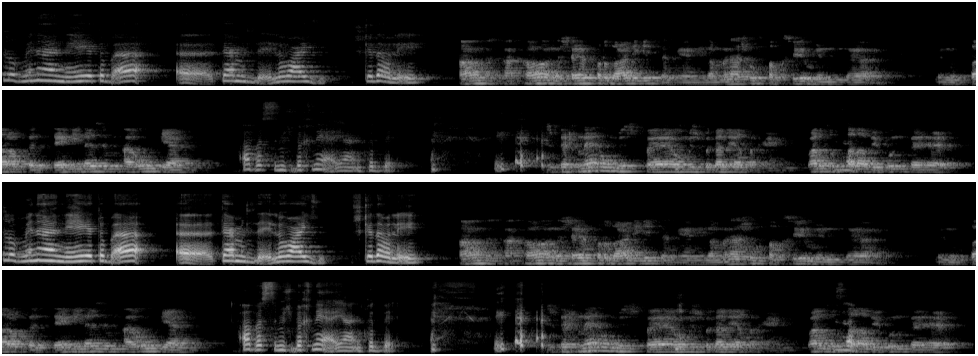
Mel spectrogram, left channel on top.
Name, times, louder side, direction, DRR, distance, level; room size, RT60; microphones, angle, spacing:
voice 1, 0.0-1.4 1.7-3.2 3.6-4.2 12.1-13.7 14.0-15.0 18.1-18.3, right 7 dB, 85° right, 13 dB, 0.4 m, -25 dB
voice 2, 4.6-8.8 9.3-11.6 15.1-19.2, left 2 dB, 30° left, 3 dB, 4.2 m, -31 dB
18.5 x 8.5 x 5.2 m, 0.62 s
head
